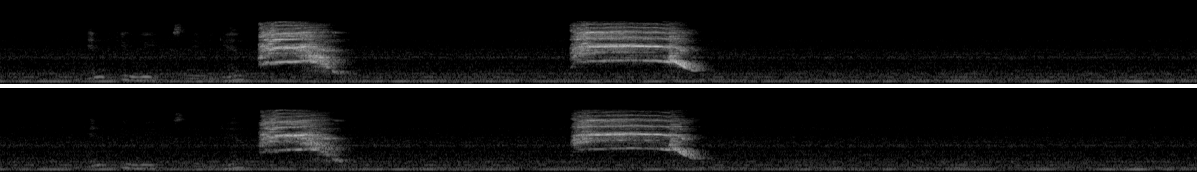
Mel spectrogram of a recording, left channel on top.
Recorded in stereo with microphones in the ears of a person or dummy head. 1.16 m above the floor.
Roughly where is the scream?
Left.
